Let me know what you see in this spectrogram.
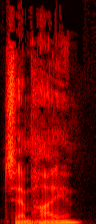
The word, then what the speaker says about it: Samhain: Samhain. – Samhain. – Something like that. – Yep. It's spelled with an M. – So they, phonetically, it is S-A-W-W-I-N.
